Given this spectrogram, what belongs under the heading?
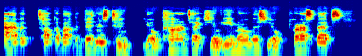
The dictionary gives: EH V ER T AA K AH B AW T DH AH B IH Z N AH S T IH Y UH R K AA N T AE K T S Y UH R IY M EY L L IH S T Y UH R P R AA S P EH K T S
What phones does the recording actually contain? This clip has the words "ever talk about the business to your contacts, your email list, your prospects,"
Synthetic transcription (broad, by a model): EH V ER T AA K AH B AW T DH AH B IH Z N AH S T IH Y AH R K AA N T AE K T S Y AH R IY M EY L L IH S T Y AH R P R AA S P EH K T S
